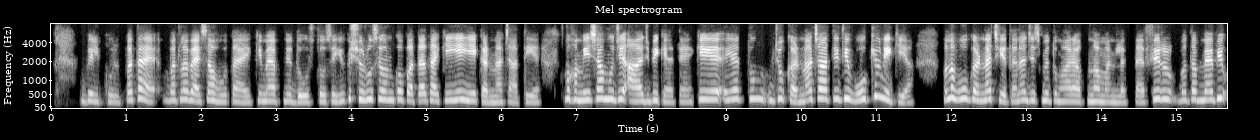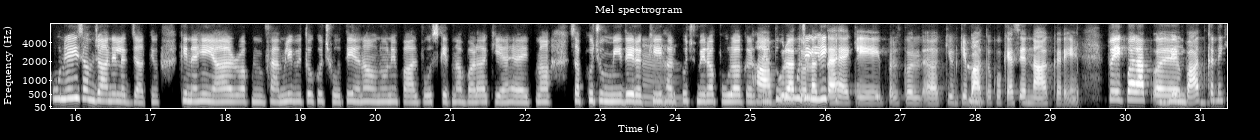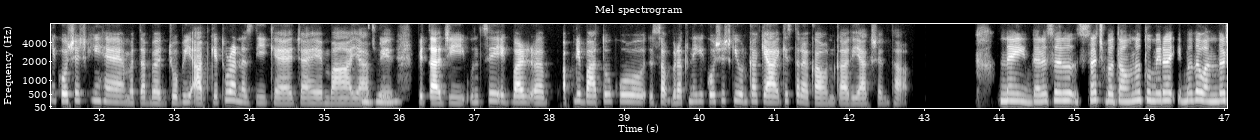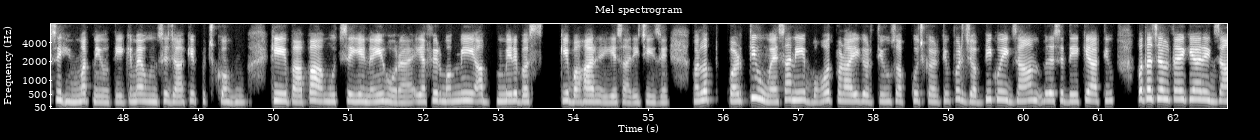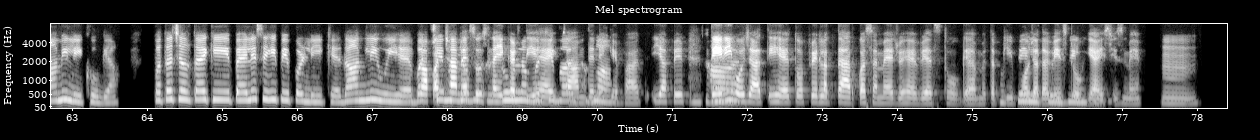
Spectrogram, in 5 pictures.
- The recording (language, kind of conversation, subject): Hindi, advice, मुझे अपने जीवन का उद्देश्य समझ नहीं आ रहा है और भविष्य की दिशा भी स्पष्ट नहीं है—मैं क्या करूँ?
- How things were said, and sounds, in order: tapping; in English: "फैमिली"; other noise; in English: "रिएक्शन"; in English: "एग्ज़ाम"; in English: "एग्ज़ाम"; in English: "एग्ज़ाम"; in English: "रोल नंबर"; in English: "वेस्ट"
